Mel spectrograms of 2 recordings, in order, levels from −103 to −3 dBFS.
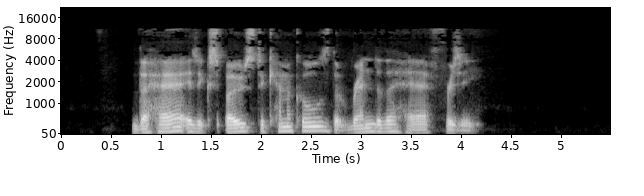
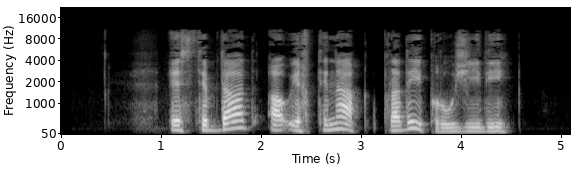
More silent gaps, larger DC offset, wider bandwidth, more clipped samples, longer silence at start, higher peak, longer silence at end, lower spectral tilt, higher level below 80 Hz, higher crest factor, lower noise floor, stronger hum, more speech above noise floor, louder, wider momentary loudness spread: neither; neither; about the same, 11.5 kHz vs 11 kHz; neither; second, 0.7 s vs 1.1 s; about the same, -4 dBFS vs -6 dBFS; first, 1.35 s vs 0.65 s; about the same, -5.5 dB/octave vs -6.5 dB/octave; first, -52 dBFS vs -72 dBFS; about the same, 20 dB vs 20 dB; first, under -90 dBFS vs -72 dBFS; neither; first, over 69 dB vs 49 dB; about the same, -22 LUFS vs -23 LUFS; about the same, 8 LU vs 9 LU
